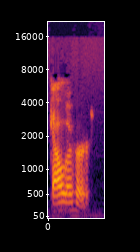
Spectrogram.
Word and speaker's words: Gallagher: And one other thing I noticed is you haven't pronounced a second G in Gallagher. Nobody knows that.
